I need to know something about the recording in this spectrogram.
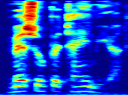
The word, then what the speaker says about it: Mesopotamia: So the area I'm going to be talking about is an area which is pronounced Mesopotamia.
